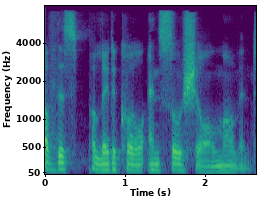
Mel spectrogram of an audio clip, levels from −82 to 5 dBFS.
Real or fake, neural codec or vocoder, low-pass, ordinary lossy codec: fake; codec, 16 kHz, 0.8 kbps, ZipCodec; 7.2 kHz; MP3, 48 kbps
